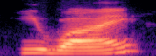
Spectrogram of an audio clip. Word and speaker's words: Dombey: It is Dombey. Dombey, B as in boy, EY.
